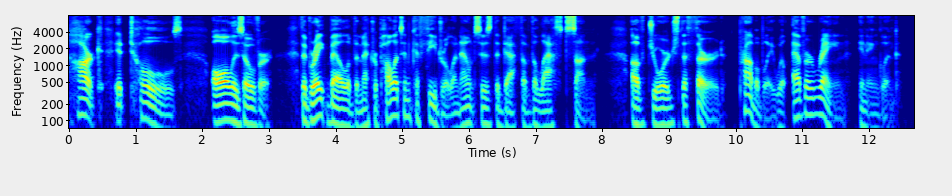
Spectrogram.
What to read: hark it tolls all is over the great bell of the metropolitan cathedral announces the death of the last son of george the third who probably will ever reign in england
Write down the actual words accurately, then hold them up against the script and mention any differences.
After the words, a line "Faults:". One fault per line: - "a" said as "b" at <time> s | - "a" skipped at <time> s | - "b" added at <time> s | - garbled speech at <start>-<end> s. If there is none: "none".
hark it tolls all is over the great bell of the metropolitan cathedral announces the death of the last son of george the third probably will ever reign in england
Faults:
- "who" skipped at 9.8 s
